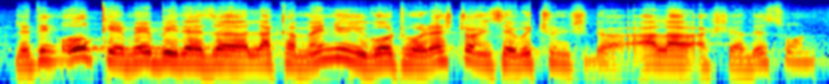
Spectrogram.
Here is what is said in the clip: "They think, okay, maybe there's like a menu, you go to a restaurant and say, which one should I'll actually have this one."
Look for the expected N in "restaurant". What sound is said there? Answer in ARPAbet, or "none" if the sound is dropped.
none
